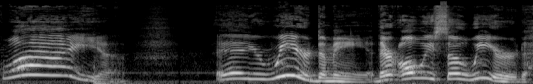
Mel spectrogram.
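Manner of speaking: high, slow whiny complaint; a high, drawn-out mocking whine. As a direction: whine it like a puzzled child. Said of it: "And I'm like".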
